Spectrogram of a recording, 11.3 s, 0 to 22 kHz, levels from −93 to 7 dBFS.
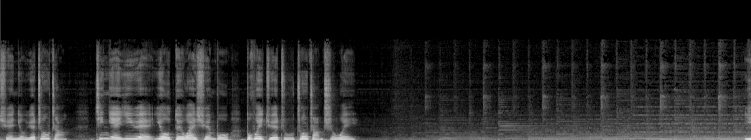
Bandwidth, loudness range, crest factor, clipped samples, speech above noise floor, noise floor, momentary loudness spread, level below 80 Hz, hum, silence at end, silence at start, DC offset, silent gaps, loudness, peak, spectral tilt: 15 kHz; 13 LU; 18 dB; under 0.1%; 40 dB; -57 dBFS; 24 LU; -38 dBFS; none; 0 s; 0 s; under 0.1%; none; -18 LUFS; -2 dBFS; -6.5 dB/octave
